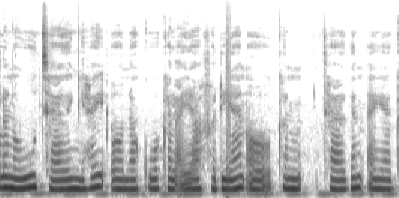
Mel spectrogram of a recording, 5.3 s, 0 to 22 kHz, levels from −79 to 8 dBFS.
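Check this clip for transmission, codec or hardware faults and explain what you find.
One hardware fault stands out in this speech clip. Loose connector crackle, from 3.02 to 3.08 s: a worn or dirty contact in the signal path briefly makes and breaks, chopping the audio, so roughly 70 ms of irregular, scratchy crackle cuts across the speech.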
